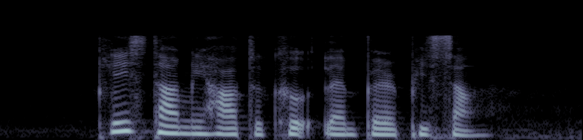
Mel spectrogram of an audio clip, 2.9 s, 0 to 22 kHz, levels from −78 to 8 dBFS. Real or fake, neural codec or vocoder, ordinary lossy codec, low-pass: fake; codec, 16 kHz, 2 kbps, FunCodec, trained on Chinese and English, 25 frames a second; none; none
